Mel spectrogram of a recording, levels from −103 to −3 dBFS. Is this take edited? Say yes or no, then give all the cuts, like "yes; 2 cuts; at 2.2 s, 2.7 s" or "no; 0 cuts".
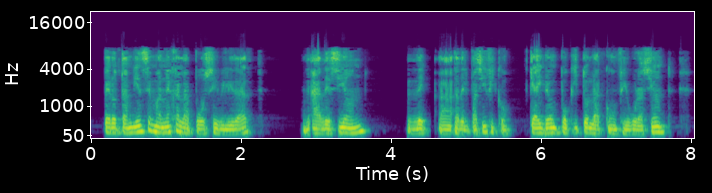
yes; 4 cuts; at 2.9 s, 4.5 s, 4.8 s, 6.1 s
